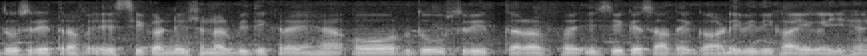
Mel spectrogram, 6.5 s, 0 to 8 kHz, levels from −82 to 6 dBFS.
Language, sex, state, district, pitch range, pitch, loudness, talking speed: Hindi, male, Haryana, Charkhi Dadri, 95-100 Hz, 95 Hz, -18 LUFS, 185 wpm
